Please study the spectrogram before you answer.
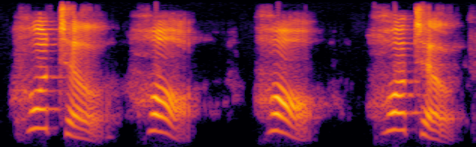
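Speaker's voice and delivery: "hotel" and "ho" each with audible H; sounded H. Shown as a demonstration. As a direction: drill the H in "ho, hotel", spaced out. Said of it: "It is hotel".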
